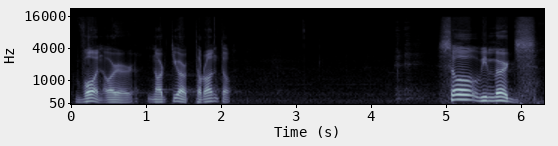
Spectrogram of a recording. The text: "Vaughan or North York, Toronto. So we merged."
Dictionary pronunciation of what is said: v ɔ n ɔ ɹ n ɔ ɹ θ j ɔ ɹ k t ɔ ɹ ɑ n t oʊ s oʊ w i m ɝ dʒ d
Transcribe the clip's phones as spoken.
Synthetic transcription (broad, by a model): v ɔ n ɔ ɹ n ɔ ɹ t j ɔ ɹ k t ɔ ɹ ɑ n t oʊ s oʊ w i m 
